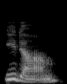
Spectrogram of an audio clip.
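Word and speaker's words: אדום: Red is usually pronounced Edom, but it's spelled the same as Adam.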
